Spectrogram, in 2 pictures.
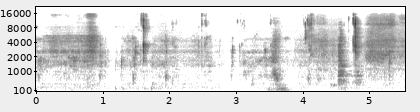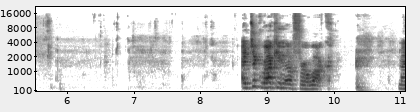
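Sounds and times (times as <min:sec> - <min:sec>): faint chewing and biting: 0:00.0 - 0:08.6.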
